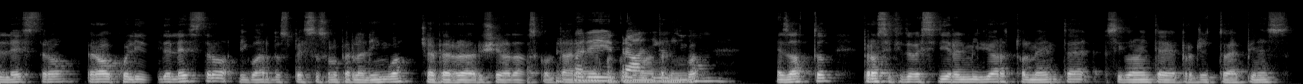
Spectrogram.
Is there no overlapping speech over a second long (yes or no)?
no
